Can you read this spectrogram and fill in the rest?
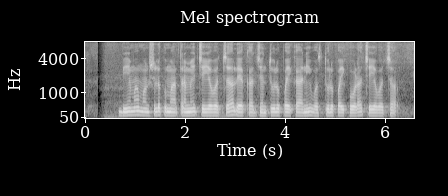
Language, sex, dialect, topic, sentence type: Telugu, male, Telangana, banking, question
